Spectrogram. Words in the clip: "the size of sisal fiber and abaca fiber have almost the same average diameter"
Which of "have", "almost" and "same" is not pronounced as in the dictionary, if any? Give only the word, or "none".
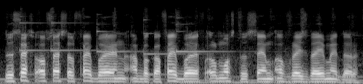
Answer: have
